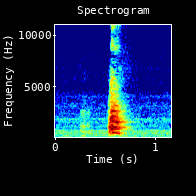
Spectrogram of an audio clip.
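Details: Pet dog answering its owner in a playful back-and-forth exchange, giving a single short sharp bark after a faint soft whine.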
